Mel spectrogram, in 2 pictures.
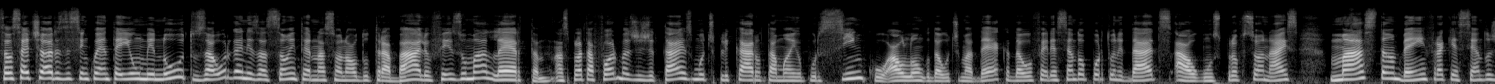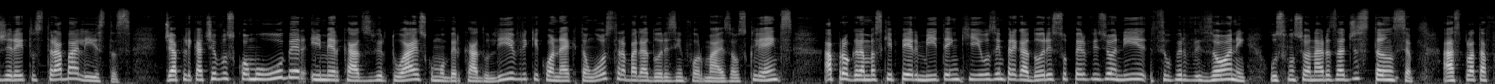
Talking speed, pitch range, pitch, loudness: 145 wpm, 185-235 Hz, 215 Hz, -19 LUFS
